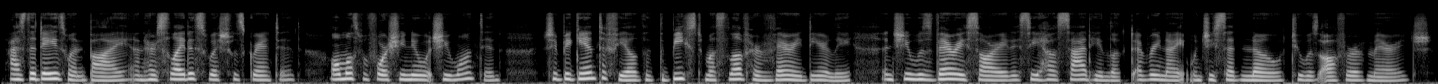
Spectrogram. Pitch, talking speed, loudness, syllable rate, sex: 210 Hz, 215 wpm, -19 LUFS, 5.3 syllables/s, female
